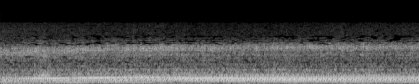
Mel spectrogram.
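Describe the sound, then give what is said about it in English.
A car engine drones loudly and steadily from inside the vehicle, its low hum holding without pause for a few seconds. No one speaks. The car is speeding up as the driver goes faster to see whether a car behind keeps up. “Faster, Richie. See if that car stays with us.”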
